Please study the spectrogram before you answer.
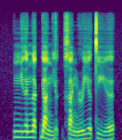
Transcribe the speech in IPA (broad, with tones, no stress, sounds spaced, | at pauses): ɲ ɨ˧ ə̯ n a˦˥ k̚ j a˨˩˨ ŋ j ə˦˥ k̚ x a˨˩˨ ŋ ɹ i˧˥ ə̯ t̪ i˨˩˦ ə̯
